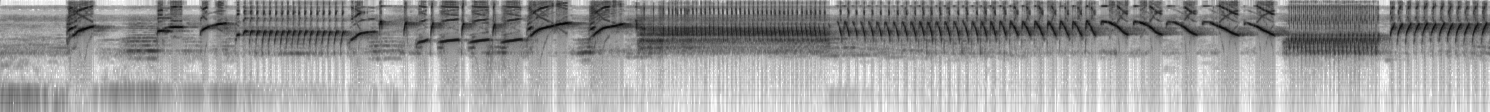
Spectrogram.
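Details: Canary masteran, a young bird singing long grumbling passages: dense buzzy rattles and fast trills alternate with quick rising whistled phrases, sustained almost without pause throughout.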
